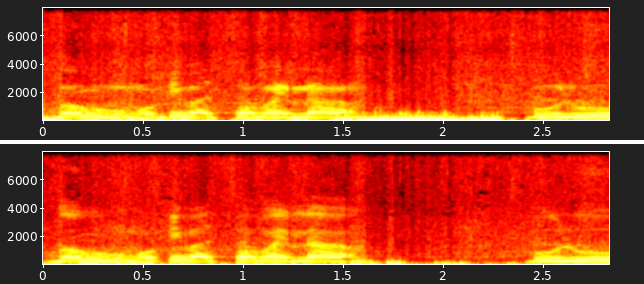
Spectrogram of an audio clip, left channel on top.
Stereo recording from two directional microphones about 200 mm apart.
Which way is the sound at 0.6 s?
10° right (ahead or behind).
